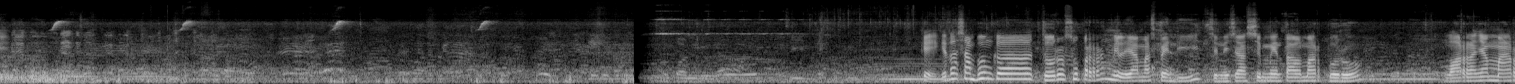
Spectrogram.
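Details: Simmental cattle, described as pure Australian stock, at the Kerek cattle market in Tuban, East Java. Drawn-out, wavering lowing calls rise in the second half over constant chatter from the market crowd.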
